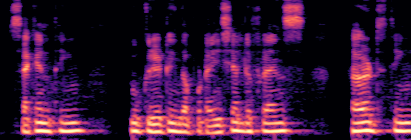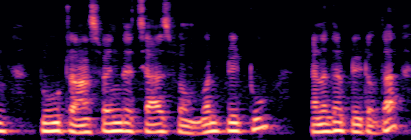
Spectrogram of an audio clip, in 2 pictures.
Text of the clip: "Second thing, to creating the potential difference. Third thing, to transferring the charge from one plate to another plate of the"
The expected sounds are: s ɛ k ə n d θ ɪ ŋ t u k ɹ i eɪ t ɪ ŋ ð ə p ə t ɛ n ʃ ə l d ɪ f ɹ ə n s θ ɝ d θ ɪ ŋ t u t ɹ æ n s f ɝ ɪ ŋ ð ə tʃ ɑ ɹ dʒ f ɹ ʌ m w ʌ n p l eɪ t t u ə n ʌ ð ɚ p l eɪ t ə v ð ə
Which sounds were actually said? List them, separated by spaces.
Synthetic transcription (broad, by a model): s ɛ k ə n d t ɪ ŋ t u k ɹ i eɪ t ɪ ŋ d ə p ə t ɛ n ʃ ə l d ɪ f ɹ ə n s t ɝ d t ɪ ŋ t u t ɹ æ n s f ɝ ɪ ŋ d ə tʃ ɑ ɹ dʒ f ɹ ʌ m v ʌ n p l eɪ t t u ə n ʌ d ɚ p l eɪ t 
